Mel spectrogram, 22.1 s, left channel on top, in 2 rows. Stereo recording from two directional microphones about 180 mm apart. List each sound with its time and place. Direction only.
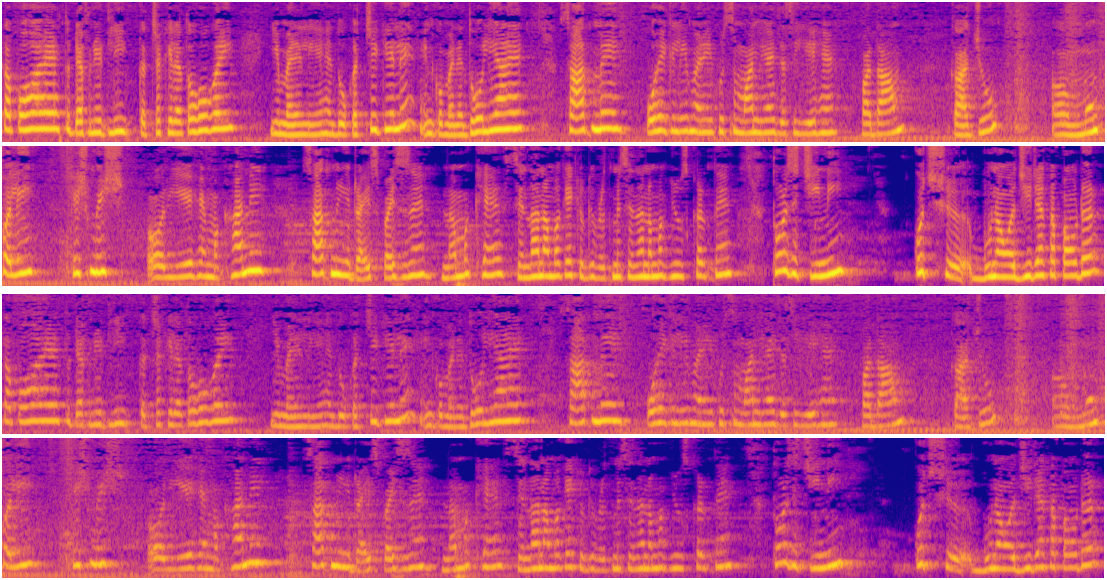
0.0 s a woman's voice: 50° left (ahead or behind)
9.5 s a woman's voice: 55° left (ahead or behind)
